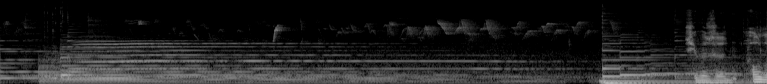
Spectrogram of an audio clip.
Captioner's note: birds singing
